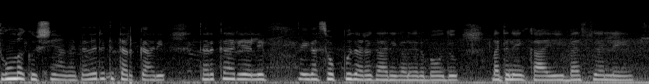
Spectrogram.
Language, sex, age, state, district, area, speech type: Kannada, female, 18-30, Karnataka, Dakshina Kannada, rural, spontaneous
